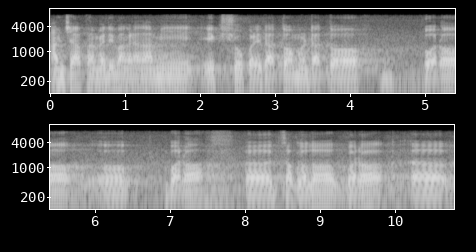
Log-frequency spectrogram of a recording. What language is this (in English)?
Konkani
